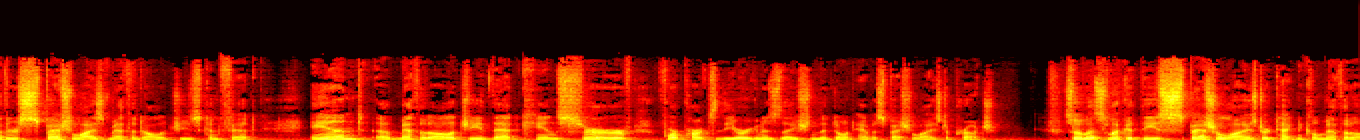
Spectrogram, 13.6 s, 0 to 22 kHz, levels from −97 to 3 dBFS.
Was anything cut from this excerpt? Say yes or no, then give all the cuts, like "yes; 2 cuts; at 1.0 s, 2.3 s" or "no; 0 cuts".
no; 0 cuts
